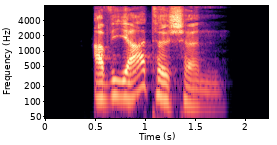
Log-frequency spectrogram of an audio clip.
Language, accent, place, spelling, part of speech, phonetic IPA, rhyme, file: German, Germany, Berlin, aviatischen, adjective, [aˈvi̯aːtɪʃn̩], -aːtɪʃn̩, De-aviatischen.ogg
- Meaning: inflection of aviatisch: 1. strong genitive masculine/neuter singular 2. weak/mixed genitive/dative all-gender singular 3. strong/weak/mixed accusative masculine singular 4. strong dative plural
